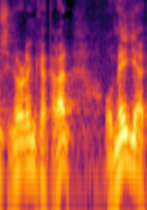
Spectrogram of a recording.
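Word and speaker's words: Omella: Omeya, que yo siempre lo pronuncio con Y porque es lo que me parece que le queja mejor que Omeya, ¿qué quiere usted que le diga?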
